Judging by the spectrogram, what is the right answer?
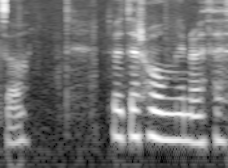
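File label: "rhwng" Welsh, spoken word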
